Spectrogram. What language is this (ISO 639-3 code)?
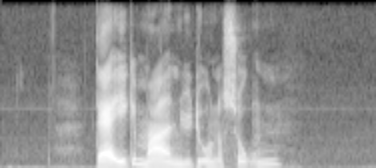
dan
